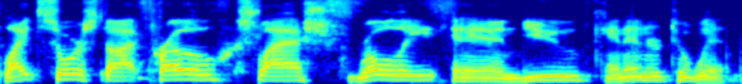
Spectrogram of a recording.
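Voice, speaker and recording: A man's voice: on the high side, steady tone, slow. Casual man narrating a live unboxing. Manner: narrates each step while working, slightly out of breath. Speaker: host unboxing a laser engraver.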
